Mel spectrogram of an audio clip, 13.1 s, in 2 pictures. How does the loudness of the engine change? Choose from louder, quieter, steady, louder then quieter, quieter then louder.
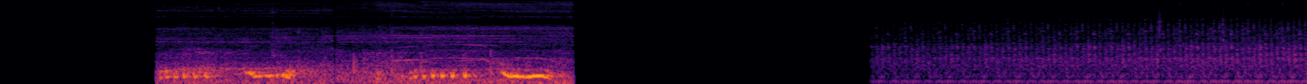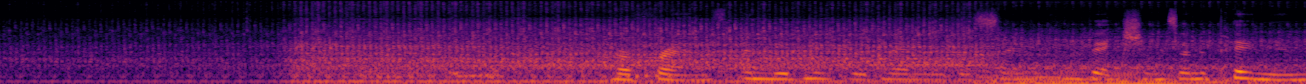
louder.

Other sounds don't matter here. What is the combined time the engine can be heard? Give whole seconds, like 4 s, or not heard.
9 s.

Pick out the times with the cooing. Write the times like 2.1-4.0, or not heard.
0.8-2.9, 8.3-9.9.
